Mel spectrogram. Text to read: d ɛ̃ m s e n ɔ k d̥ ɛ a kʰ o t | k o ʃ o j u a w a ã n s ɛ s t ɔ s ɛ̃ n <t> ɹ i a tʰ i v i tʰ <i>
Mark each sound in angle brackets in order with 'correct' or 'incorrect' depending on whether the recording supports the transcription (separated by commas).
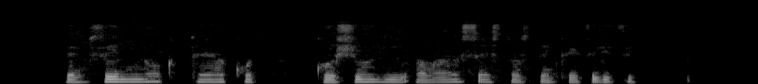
incorrect, correct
